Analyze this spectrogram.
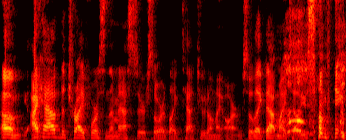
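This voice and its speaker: Against noticeable background noise, a man speaks fairly quickly with hardly any pauses, his fairly high voice making very wide pitch swings and big swings in loudness. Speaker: podcast host. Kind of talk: podcast interview questions.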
